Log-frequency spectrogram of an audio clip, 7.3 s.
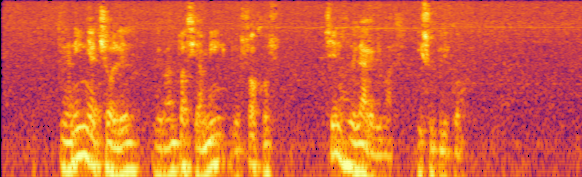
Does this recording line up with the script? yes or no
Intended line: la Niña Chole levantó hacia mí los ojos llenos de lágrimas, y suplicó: yes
